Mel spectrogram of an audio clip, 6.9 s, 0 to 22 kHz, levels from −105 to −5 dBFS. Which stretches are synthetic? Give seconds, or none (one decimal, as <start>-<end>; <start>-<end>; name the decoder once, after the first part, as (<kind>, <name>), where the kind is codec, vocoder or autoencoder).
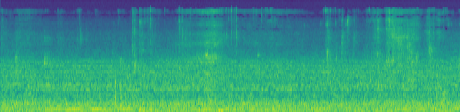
3.3-4.3 (vocoder, BigVGAN v2); 4.7-5.5; 6.0-6.9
